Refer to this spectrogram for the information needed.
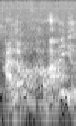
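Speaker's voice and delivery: high-pitched mock German accent.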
